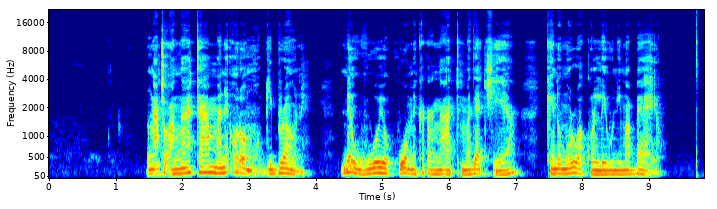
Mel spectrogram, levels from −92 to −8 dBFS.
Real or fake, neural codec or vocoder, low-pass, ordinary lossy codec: fake; vocoder, 44.1 kHz, 128 mel bands, Pupu-Vocoder; none; none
